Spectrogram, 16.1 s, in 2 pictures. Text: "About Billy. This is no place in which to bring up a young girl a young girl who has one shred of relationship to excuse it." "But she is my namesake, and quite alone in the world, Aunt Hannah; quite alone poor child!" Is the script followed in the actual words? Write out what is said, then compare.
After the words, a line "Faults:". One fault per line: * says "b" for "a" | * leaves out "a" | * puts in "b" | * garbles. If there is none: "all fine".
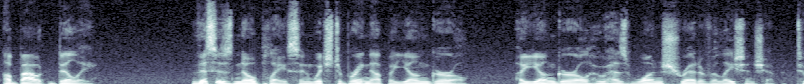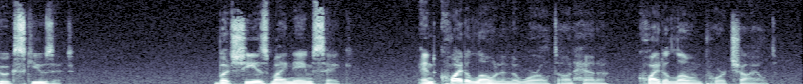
"About Billy. This is no place in which to bring up a young girl a young girl who has one shred of relationship to excuse it." "But she is my namesake, and quite alone in the world, Aunt Hannah; quite alone poor child!"
Faults:
all fine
